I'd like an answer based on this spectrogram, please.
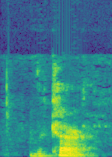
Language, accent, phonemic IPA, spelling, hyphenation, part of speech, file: English, Southern England, /ɹɪˈkɜː/, recur, re‧cur, verb, LL-Q1860 (eng)-recur.wav
- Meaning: Of an event, situation, etc.: to appear or happen again, especially repeatedly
